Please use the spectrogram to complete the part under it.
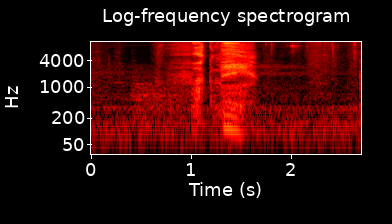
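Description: A man mutters a curse in a low voice.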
